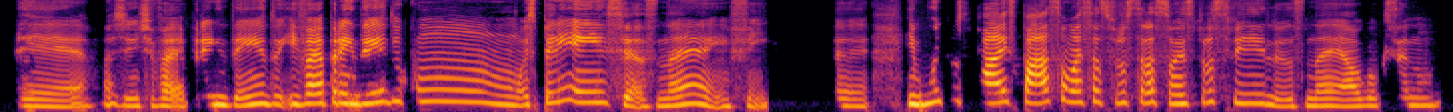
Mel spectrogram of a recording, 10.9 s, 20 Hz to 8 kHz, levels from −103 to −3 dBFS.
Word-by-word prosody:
É, 180 -1 -3
a 225 - -5
gente 190 -3 -4
vai 190 0 0
aprendendo 225 +2 0
e 235 +2 -1
vai 255 +2 +6
aprendendo 265 +3 +3
com 300 -8 -3
experiências, 280 - 0
né. 220 +5 +1
Enfim. 180 +3 -7 0.6
Eh, 185 -1 -6 0.3
e 240 - +7
muitos 295 +6 0
pais 270 +2 +7
passam 290 +1 +5
essas 290 0 -2
frustrações 265 -2 -2
para 285 +4 -8
os - - -9
filhos, 240 - -4
né? 190 -1 -1
Algo 185 +2 0
que - - -18
você - - -11
não 200 0 -4
É. - - -8
240 Hz, 155 wpm, -22 LUFS, 195-280 Hz, 0.6 s, e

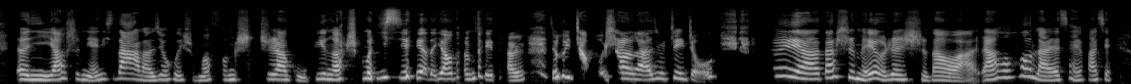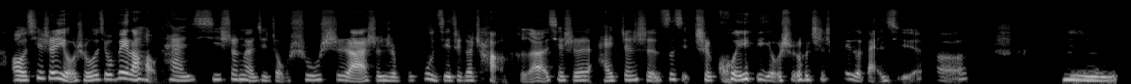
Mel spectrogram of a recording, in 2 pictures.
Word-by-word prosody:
呃， 230 0 +4
你 215 -2 +4
要 215 +6 +4
是 245 -4 -9
年 200 +1 0
纪 245 0 -12
大 260 -3 +5
了 185 -2 -1
就 215 +1 -3
会 215 -3 -5
什 200 - -10
么 190 +1 -3
风 225 0 -6
湿 235 +2 -3
啊、 220 -1 +7
骨 185 -7 -7
病 250 +3 0
啊 220 0 +5
什 - - -1
么 275 0 +5
一 320 +3 +3
系 330 0 +4
列 300 -5 +5
的 - - -4
腰 255 -1 +6
疼 240 +1 -4
腿 440 +6 0
疼 - - -30
儿 190 - 0 0.3
就 325 - +3
会 380 - +1
找 - - +5 0.3
上 270 -2 +6
来。” 220 -2 +4
就 265 -1 -3
这 260 +1 0
种。 295 +7 -4 0.6
对 380 -5 +7
啊， 255 -2 +7
当 305 +4 +3
时 335 -4 0
没 255 -2 +4
有 275 -4 +5
认 225 +1 +2
识 220 -4 -3
到 195 -1 +3
啊， 165 -1 +1
然 215 +5 +5
后 320 0 0
后 365 +1 -1
来 200 -8 +3
才 200 -1 -5
发 210 0 -3
现， 220 -4 -8 0.3
哦， 205 -1 +1
其 290 +8 -4
实 280 -1 +2
有 180 -6 +1
时 185 - -8
候 190 +4 -1
就 230 0 -3
为 280 +1 +4
了 210 +1 +2
好 - - -5
看 190 -4 -5
牺 225 +1 -9
牲 230 -1 -6
了 200 - -4
这 180 +1 -9
种 175 -1 -11
舒 210 0 -8
适 210 -2 -6
啊， 175 - +4
甚 190 0 -5
至 175 -1 -5
不 180 +3 -18
顾 250 - -6
及 180 -1 -4
这 185 +1 -9
个 190 +1 -4
场 - - -3
合 - - -13
啊， - - 0
其 190 - -6
实 190 +1 -5
还 170 0 -6
真 205 +4 -6
是 180 -7 -6
自 240 -2 -8
己 - - -11
吃 195 - -2
亏， 215 +6 -1
有 190 -5 -5
时 190 +2 -3
候 210 - -3
是 220 - -8 0.2
这 245 - -9
个 175 - -5
感 - - -7
觉， 335 - -13
啊。 - - -12 1.0
嗯。 185 -5 +1
220 Hz, 270 characters per minute, -25 LUFS, 190-255 Hz, 1.0 s, 啊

